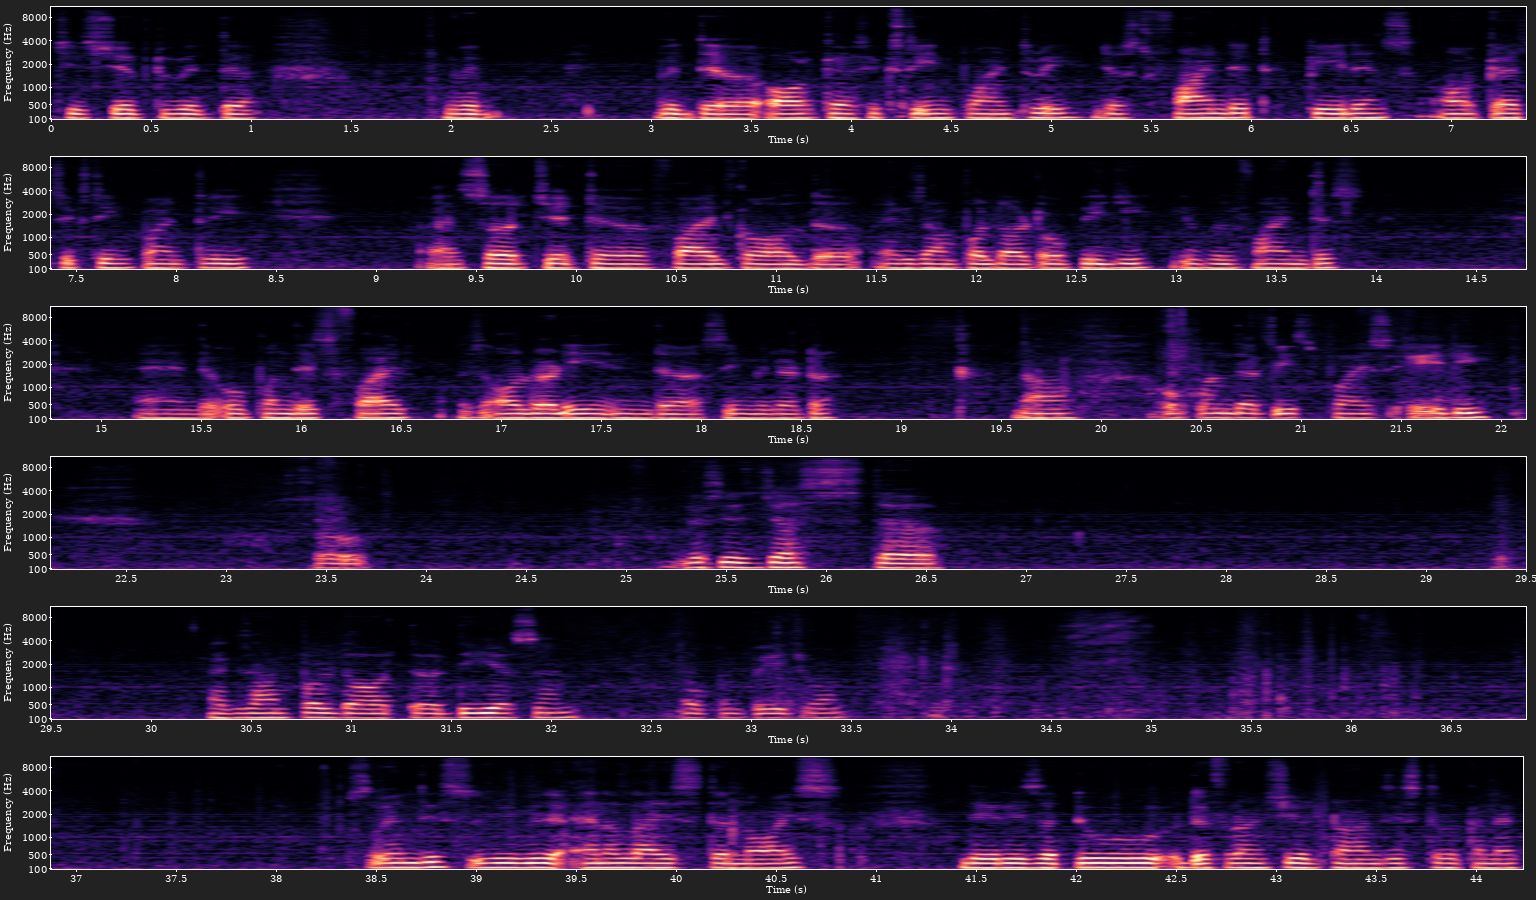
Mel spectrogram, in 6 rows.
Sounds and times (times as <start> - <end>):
Speech: 0.0 - 1.1, 2.0 - 2.3, 3.0 - 8.4, 9.2 - 14.0, 15.2 - 18.8, 19.6 - 22.0, 23.4 - 23.8, 25.2 - 26.6, 30.3 - 33.6, 38.4 - 44.2.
